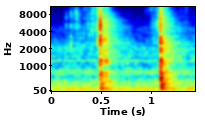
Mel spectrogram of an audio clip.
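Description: Ground meat, destined for a bacon cheeseburger tater tot casserole, is broken up in a pan with a utensil, producing two sharp knocking scrapes spaced about half a second apart over a faint background hum.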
